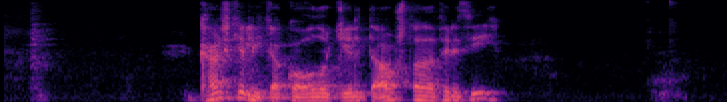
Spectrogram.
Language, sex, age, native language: Icelandic, male, 50-59, Icelandic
